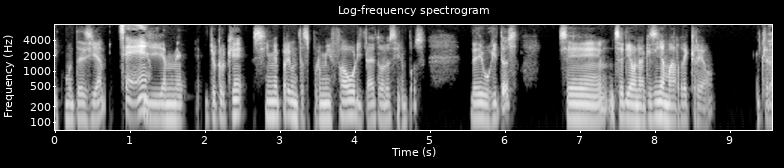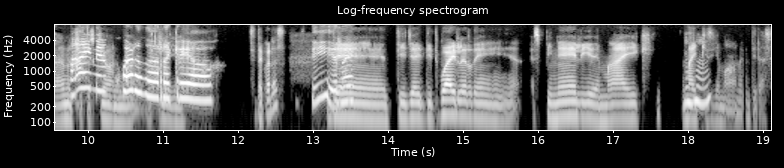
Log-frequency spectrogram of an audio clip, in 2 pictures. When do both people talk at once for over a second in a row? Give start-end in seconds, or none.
9.7-11.3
